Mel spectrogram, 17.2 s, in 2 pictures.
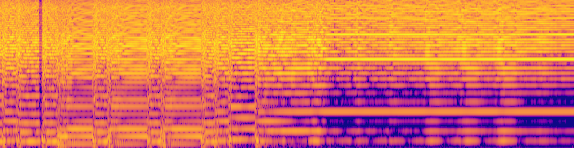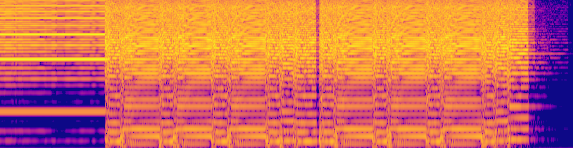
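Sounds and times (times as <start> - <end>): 
electric guitar power chord: 0.0 - 17.1.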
